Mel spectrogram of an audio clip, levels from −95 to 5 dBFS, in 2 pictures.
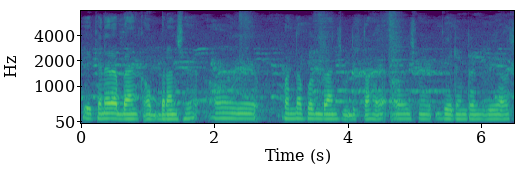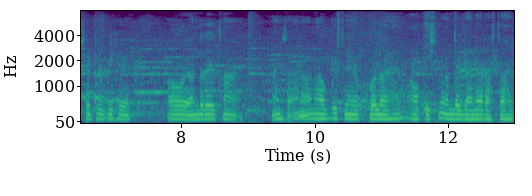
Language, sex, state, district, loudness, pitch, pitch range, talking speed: Hindi, male, Maharashtra, Aurangabad, -26 LUFS, 125 Hz, 120-130 Hz, 115 wpm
